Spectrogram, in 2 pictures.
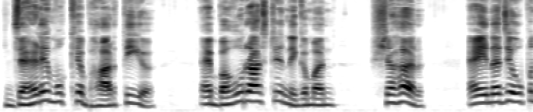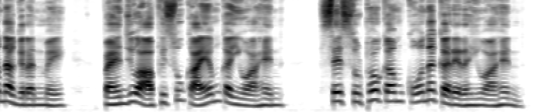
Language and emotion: Sindhi, neutral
